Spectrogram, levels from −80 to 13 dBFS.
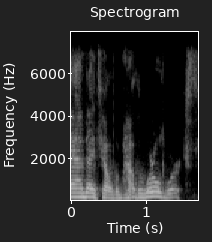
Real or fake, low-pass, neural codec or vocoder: real; 7.2 kHz; none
